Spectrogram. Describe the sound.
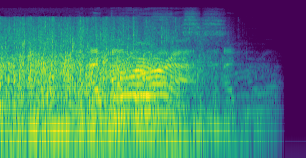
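A crowd claps in a steady, dense wash of applause, with a few voices cheering over it, before the clapping tapers off and fades out near the end.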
